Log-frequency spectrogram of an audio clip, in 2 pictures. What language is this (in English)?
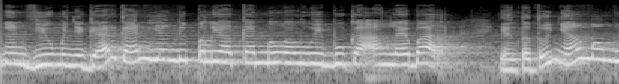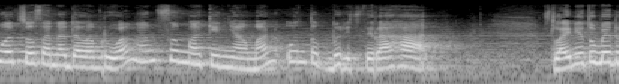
Indonesian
